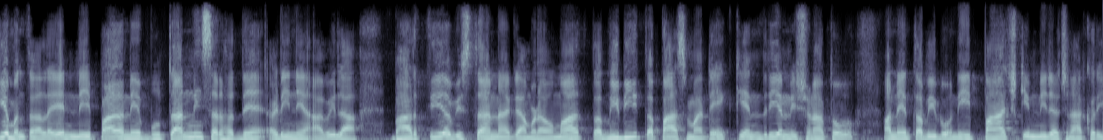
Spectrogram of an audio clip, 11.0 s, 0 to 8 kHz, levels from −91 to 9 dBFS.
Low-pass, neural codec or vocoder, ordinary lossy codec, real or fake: none; codec, 16 kHz, 2 kbps, X-Codec, HuBERT features, trained on balanced general audio; none; fake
